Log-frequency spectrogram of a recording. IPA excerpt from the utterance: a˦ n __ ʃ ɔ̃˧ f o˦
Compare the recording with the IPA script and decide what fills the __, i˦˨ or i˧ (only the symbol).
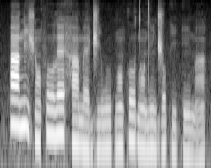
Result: i˦˨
